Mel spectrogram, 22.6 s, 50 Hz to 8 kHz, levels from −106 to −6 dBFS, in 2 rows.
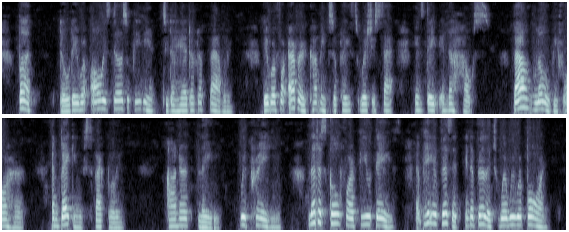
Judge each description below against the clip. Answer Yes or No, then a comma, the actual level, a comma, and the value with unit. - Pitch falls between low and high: Yes, medium, 180 Hz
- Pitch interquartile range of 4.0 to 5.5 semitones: Yes, average, 4.9 semitones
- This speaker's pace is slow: No, average, 155 wpm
